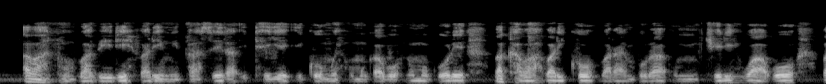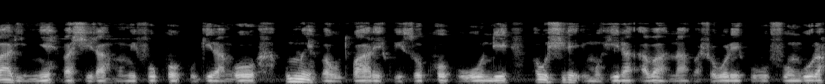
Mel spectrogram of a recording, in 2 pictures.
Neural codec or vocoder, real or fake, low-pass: none; real; 7.2 kHz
